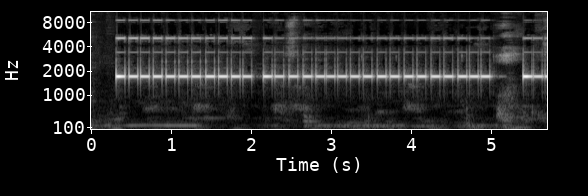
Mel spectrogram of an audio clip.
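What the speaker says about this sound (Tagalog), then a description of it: "Detected high radiation." Rapid, rhythmic electronic beeping from a radiation detector alarm held to a meteorite, loud and close, pausing briefly twice, with a low hum and faint handling noise beneath.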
